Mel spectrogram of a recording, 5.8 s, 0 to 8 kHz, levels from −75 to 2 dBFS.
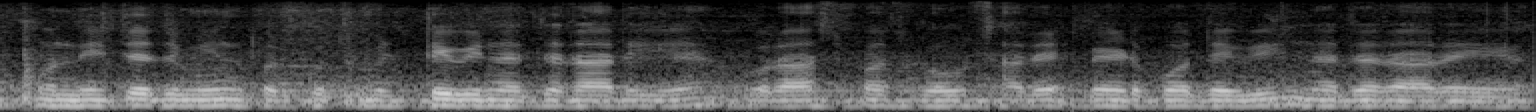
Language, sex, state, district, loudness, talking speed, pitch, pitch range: Hindi, male, Maharashtra, Chandrapur, -22 LUFS, 230 wpm, 110 Hz, 110-115 Hz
